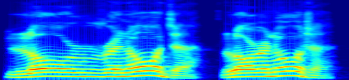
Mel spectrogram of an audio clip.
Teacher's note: there's an intrusive r sound that gets put in the middle · Law and order, when you say it normally, has an intrusive R sound.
